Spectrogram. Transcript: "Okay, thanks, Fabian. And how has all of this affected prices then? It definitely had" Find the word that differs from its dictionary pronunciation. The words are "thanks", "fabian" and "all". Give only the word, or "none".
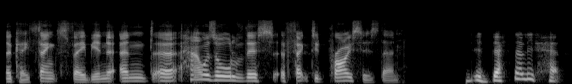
none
